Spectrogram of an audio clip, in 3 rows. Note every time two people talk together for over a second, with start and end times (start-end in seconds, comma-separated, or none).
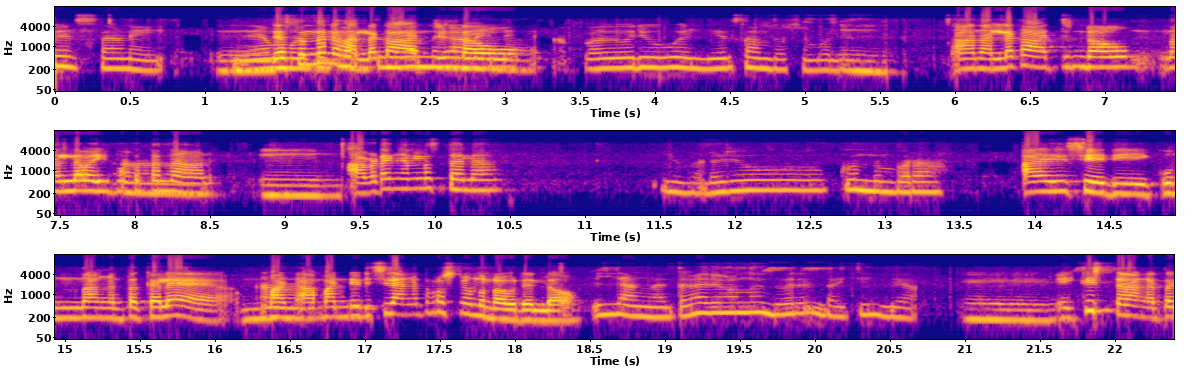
1.2-3.1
